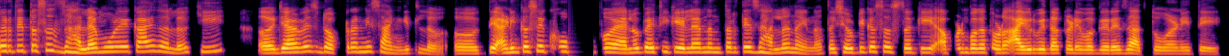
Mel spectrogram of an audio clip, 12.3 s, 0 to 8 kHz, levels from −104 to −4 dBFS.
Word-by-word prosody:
तर 285 0 +3
ते 295 - -2
तसंच 295 -2 -3
झाल्यामुळे 245 +3 +2
काय 260 +1 +1
झालं 225 -7 -2
की 255 -1 -7 0.5
अ, 185 +1 +3
ज्यावेळेस 230 +4 +4
डॉक्टरांनी 240 +2 -1
सांगितलं 180 - -5
अ, 170 - -3 0.3
ते 230 - +5
आणि 210 +2 +4
कसे 265 +2 +2
खूप 245 -3 -6
ॲलोपॅथी 225 +3 +2
केल्यानंतर 230 0 +2
ते 250 0 +4
झालं 225 -2 -2
नाही 200 -5 -3
ना, 155 +1 -9
तर 210 - +1
शेवटी 220 0 +1
कसं 255 +1 0
असतं 235 -3 -1
की 215 0 -1
आपण 210 +2 -4
बघा 215 0 +3
थोडं 200 -2 +1
आयुर्वेदाकडे 185 0 +3
वगैरे 175 -1 0
जातो 170 -2 -1
आणि 160 0 -5
ते. 150 -3 -5
220 Hz, 170 wpm, -21 LUFS, 190-245 Hz, 0.5 s, ते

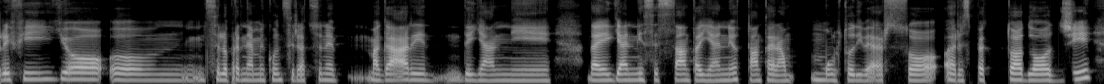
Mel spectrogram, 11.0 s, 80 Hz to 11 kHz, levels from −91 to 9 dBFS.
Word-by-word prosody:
genitore-figlio 215 0 +1
uhm, 190 +2 -3
se 205 +1 -5
lo 195 - +2
prendiamo 190 -1 -2
in 190 - -8
considerazione 195 0 -5 0.2
magari 195 -1 +4
degli 195 -5 -7
anni 180 0 -3 0.3
dagli 190 +1 +4
anni 195 +1 +1
60 190 -1 +2
agli 180 0 0
anni 180 +2 -1
80 185 -2 -2
era 175 -1 +1 0.2
molto 190 -2 -4
diverso 180 0 0 0.2
rispetto 190 +3 -2
ad 200 -1 +5
oggi, 190 +6 +3
190 Hz, 120 wpm, -25 LUFS, 185-200 Hz, 0.3 s, ad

